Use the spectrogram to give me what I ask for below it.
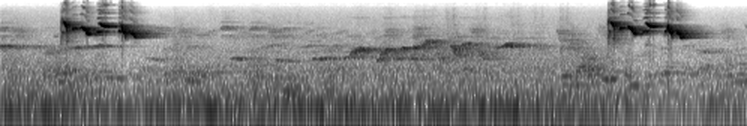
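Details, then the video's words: Cucak kinoi (bulbul) song, used to attract all kinds of birds: two loud bursts of rapid, high twittering about four seconds apart, separated by softer, lower warbled notes. "SUARA CUCAK KINOI BUAT PANCINGAN SEGALA JENIS BURUNG"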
